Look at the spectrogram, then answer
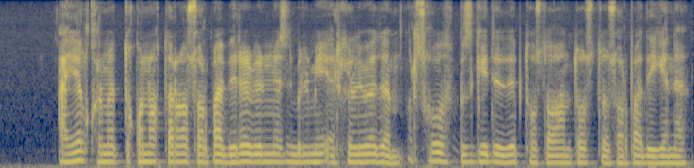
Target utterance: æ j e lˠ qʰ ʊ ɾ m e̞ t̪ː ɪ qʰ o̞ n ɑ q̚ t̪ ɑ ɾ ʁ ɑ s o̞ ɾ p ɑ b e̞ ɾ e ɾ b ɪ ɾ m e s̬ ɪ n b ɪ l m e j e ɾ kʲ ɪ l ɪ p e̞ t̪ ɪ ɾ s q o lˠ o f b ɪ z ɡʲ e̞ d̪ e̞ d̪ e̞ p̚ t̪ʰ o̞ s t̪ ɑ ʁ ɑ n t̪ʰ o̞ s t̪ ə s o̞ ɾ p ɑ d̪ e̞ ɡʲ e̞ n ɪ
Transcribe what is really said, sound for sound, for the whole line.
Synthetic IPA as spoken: æ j e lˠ qʰ ʊ ɾ m e̞ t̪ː ɪ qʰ o̞ n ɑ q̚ t̪ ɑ ɾ ʁ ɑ s o̞ ɾ p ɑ b e̞ ɾ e ɾ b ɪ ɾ m e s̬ ɪ n b ɪ l m e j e ɾ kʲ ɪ l ɪ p e̞ d̪ ɪ ɾ s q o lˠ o f b ɪ z ɡʲ e̞ d̪ e̞ d̪ e̞ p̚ t̪ʰ o̞ s t̪ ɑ ʁ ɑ n t̪ʰ o̞ s t̪ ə s o̞ ɾ p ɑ d̪ e̞ ɡʲ e̞ n ɪ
